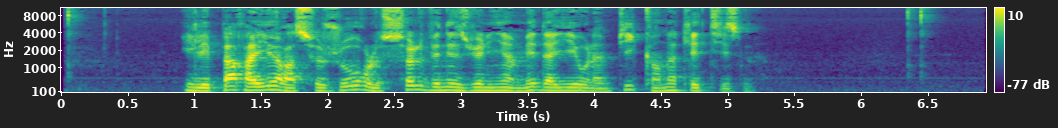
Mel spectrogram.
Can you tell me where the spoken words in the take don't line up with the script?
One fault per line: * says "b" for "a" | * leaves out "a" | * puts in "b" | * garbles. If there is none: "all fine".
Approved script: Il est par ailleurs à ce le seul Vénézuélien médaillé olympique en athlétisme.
* puts in "jour"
